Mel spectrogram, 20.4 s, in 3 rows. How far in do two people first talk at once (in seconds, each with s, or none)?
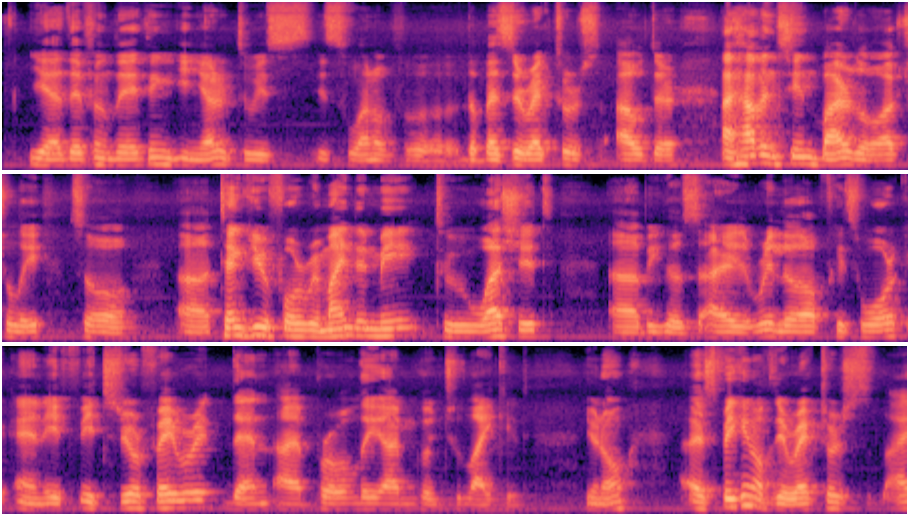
none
